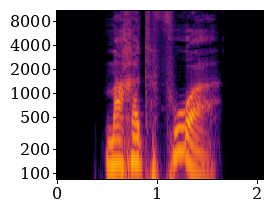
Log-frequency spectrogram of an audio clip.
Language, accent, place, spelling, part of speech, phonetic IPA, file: German, Germany, Berlin, machet vor, verb, [ˌmaxət ˈfoːɐ̯], De-machet vor.ogg
- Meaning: second-person plural subjunctive I of vormachen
